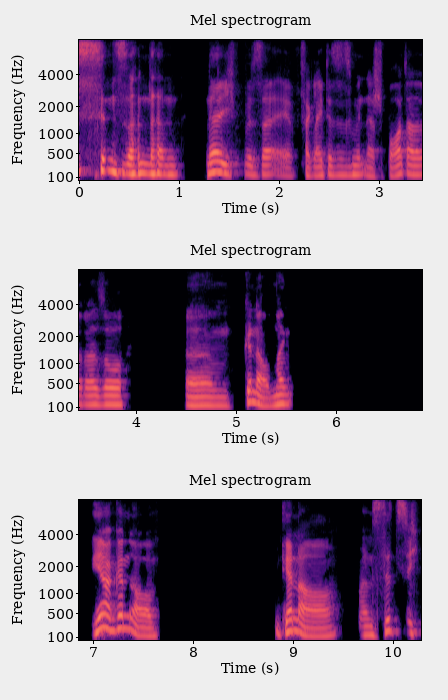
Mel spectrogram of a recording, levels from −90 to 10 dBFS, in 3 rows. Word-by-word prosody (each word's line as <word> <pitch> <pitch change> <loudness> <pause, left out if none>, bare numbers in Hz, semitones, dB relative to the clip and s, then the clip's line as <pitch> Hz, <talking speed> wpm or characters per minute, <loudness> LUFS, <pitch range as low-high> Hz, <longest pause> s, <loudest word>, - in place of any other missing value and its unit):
essen, 195 -1 +4
sondern, 145 -3 +2 0.2
ne, 175 +1 +6
ich 150 -1 -2
v 150 -2 -7
se 140 +2 -2
äh, 115 - -8
vergleiche 125 0 -5
das 135 -2 -5
jetzt 130 0 -7
mit 140 0 -3
'ner 115 -4 -7
Sportart 135 +5 -2
oder 140 0 0
so, 135 0 +1 0.6
ähm, 125 -2 0
genau, 145 -10 +1
man 145 +3 0 1.4
Ja, 225 +8 +7
genau. 195 - +1 1.2
Genau, 125 -9 +2
man 130 0 -3
sitzt 185 - -2
sich 165 0 -7
140 Hz, 140 wpm, -25 LUFS, 125-165 Hz, 1.4 s, Ja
